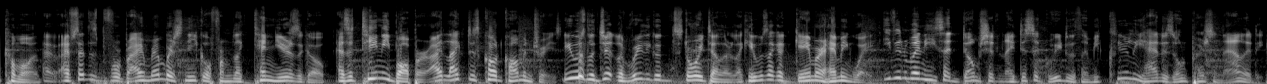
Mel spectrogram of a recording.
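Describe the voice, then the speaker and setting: A man doing sarcastic video commentary, mocking and incredulous, with casual swearing. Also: a little high. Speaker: commentary youtuber.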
